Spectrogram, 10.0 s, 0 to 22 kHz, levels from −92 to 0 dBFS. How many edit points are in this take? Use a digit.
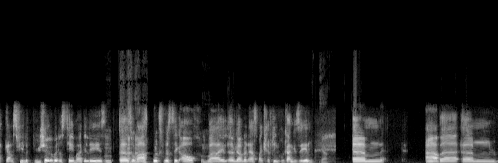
1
